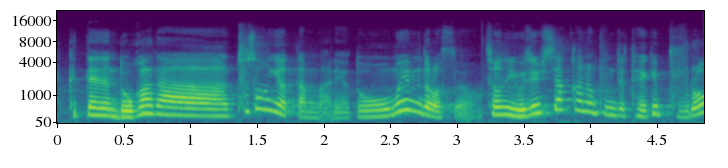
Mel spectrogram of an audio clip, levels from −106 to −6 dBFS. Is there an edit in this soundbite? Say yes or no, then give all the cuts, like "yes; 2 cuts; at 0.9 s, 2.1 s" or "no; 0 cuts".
yes; 1 cut; at 3.1 s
